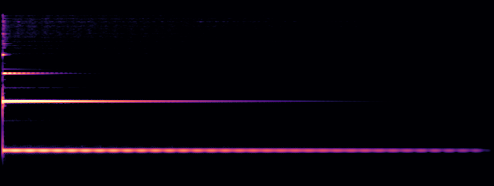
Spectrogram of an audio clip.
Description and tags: Small vietnamese sound bowl. Lots of beating waves and gritty sound in the tail.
